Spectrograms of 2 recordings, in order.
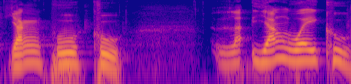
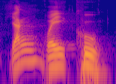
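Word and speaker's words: Younghoe Koo: Young Wei Koo. – Ach. So wird ausgesprochen. Ich vergesse jede Woche. Mhm. Young Wei Koo.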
